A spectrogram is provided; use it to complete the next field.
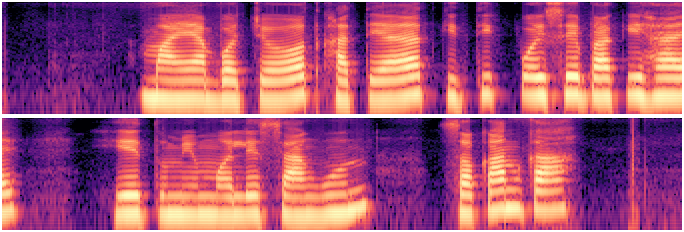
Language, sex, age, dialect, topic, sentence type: Marathi, female, 31-35, Varhadi, banking, question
